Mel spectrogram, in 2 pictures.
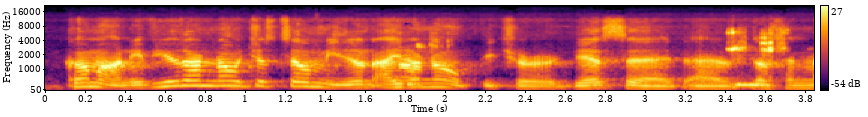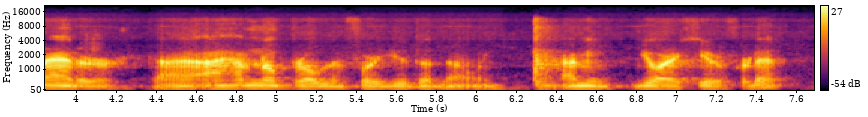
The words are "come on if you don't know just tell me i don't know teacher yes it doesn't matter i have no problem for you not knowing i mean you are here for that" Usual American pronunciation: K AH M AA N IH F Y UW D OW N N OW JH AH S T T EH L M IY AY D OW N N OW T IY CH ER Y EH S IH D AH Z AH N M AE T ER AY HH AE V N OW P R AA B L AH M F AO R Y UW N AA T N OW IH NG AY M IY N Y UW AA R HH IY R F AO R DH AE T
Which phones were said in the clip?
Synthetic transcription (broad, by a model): K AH M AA N IH F Y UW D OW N N OW JH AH S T T EH L M IY AY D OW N N OW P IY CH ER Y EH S IH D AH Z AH N M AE T ER AY HH AE V N OW P R AA B L AH M F AO R Y UW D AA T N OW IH AY M IY N Y UW AA R HH IY R F AO R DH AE T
